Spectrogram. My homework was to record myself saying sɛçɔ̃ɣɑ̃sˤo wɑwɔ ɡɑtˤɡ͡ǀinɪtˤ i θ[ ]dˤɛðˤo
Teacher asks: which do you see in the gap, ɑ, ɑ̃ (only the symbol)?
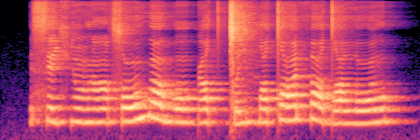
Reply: ɑ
